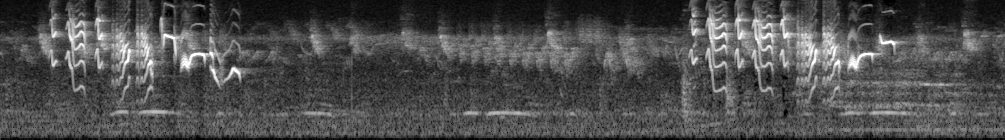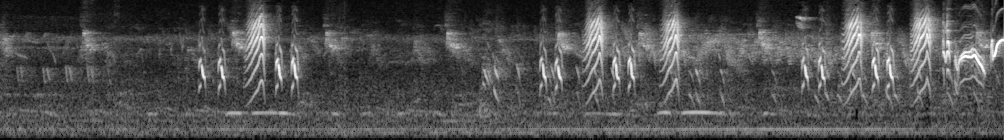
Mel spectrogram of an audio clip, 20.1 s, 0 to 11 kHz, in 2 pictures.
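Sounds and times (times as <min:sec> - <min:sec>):
icterine warbler song: 0:00.0 - 0:20.0.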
